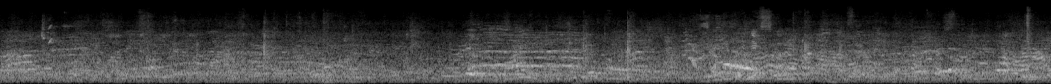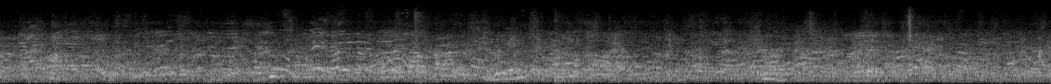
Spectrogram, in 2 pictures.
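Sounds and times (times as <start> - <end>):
many voices chattering: 0.0 - 21.0.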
